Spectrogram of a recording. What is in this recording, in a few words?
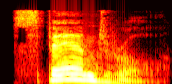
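"spandrel", English, British English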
